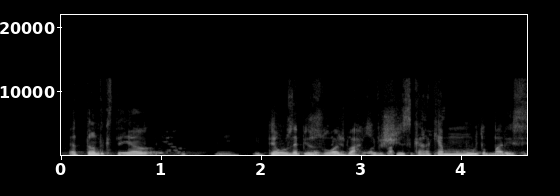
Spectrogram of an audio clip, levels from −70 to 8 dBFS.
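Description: From 0.0 to 0.05 s, 0.82 to 1.4 s, 1.9 to 2.06 s, 2.52 to 2.74 s, 2.99 to 3.99 s and 4.16 to 4.66 s, an echo leak sends back a copy of the speech about 370 to 390 ms late. It is very faint in the first and third stretches, about 20 dB down at 0.82 s, nearly as loud as the speech at 2.52 s, and about 10 dB down after that. The likely cause is a far-end loudspeaker whose echo canceller passed its microphone pickup. A spectrogram shows harmonic patterns repeated and shifted right, and the waveform shows overlapping, smeared envelopes.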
